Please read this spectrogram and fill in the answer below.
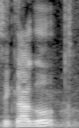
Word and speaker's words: Chicago: Machine Company in Chicago, এটা উচ্চারণটা হবে বাংলা আমরা শিকাগো বলি, Chicago, went on strike demanding an 8-hour work day.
